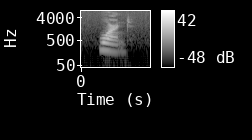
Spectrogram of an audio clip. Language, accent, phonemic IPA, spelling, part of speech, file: English, US, /wɔɹnd/, warned, verb, En-us-warned.ogg
- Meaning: simple past and past participle of warn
